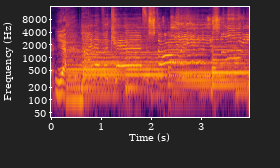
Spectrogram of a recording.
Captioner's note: echoing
